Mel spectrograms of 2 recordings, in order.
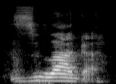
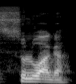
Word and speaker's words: Zuluaga: Yeah, it's Zuluaga. We don't. Zulaga. Yeah, in Colombia, we don't pronounce the Z like it should have that Z sound. It's almost like an S.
